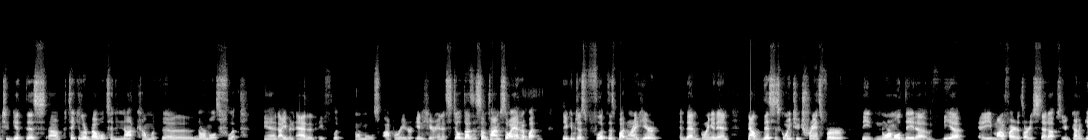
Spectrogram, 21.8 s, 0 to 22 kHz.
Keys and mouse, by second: 0.9-2.2 drag, 2.5-4.6 middle drag, 5.6 shift+middle drag, 6.3 middle click, 10.8 click, 12.5-13.6 drag, 13.9-15.0 middle drag, 17.0 right click, 18.1-18.4 shift+middle drag, 21.5 click.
